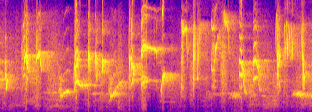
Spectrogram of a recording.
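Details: Orange-headed thrush singing for use as a lure, a fast, loud medley of sharp whistles, downslurred notes and clipped chirps poured out without break.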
